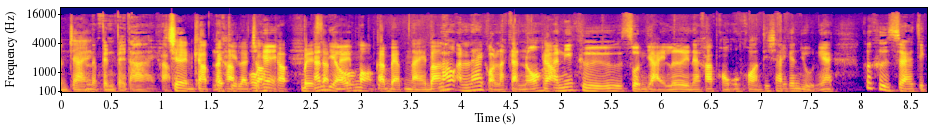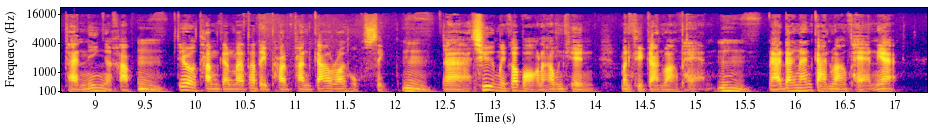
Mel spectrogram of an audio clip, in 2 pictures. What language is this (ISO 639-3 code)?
tha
